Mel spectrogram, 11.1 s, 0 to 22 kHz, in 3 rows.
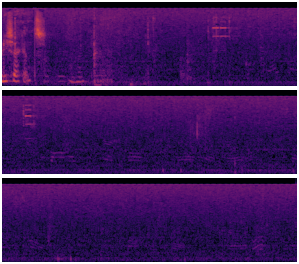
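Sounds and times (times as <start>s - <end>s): high electronic timer beeps: 2.6s - 3.0s, 4.0s - 4.2s.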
